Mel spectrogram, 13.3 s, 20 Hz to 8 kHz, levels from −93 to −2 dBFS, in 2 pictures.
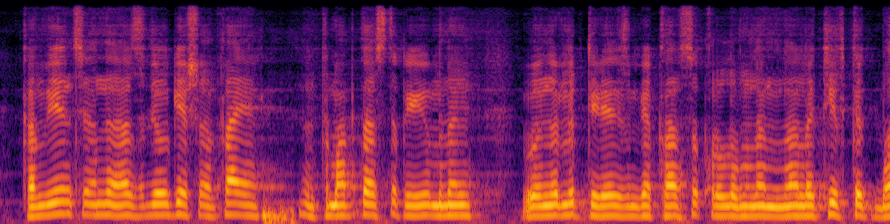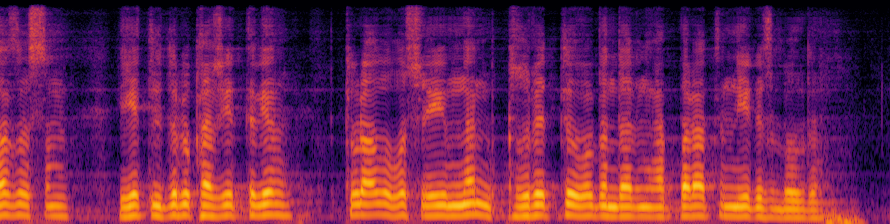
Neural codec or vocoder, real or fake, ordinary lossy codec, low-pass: codec, 24 kHz, 1 kbps, SNAC; fake; none; 7.2 kHz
